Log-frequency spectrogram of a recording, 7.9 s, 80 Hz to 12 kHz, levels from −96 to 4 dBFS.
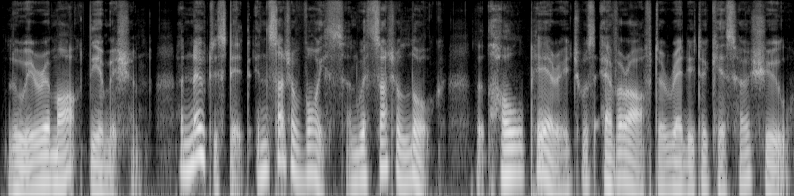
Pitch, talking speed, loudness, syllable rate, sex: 115 Hz, 210 wpm, -18 LUFS, 5.9 syllables/s, male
